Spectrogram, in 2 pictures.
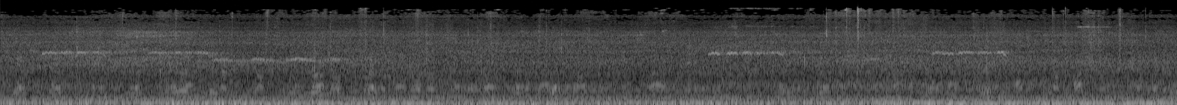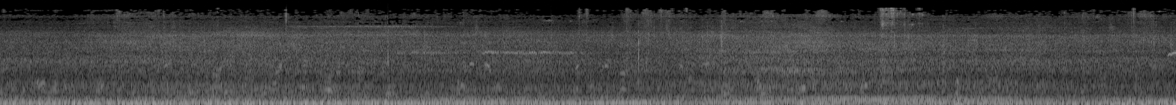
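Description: Roadside ambience: a steady low rumble of vehicle engines and passing road traffic, with people's voices in the background and short high-pitched tones that recur every few seconds.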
